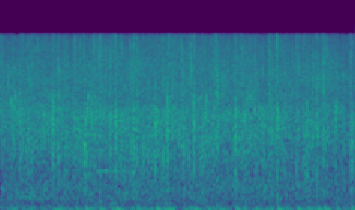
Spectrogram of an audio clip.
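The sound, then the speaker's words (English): A church audience claps together during a sermon, producing a steady, dense wash of applause that holds at an even level for the whole stretch, with no voices over it. “yeah, we can clap for that”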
